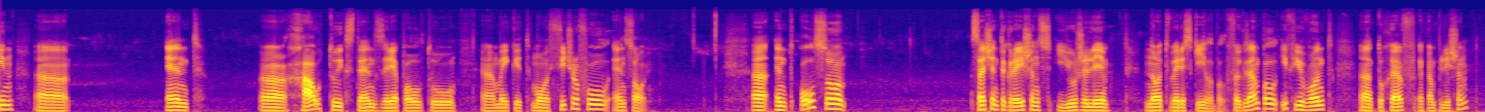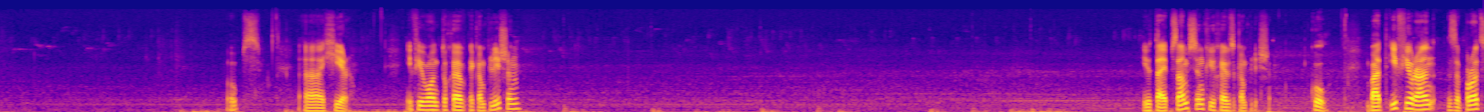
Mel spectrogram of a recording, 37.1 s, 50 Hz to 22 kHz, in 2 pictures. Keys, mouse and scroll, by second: 15.1 super+f, 17.1-18.6 typing, 21.2 ctrl+s, 22.2 ctrl+p, 22.3 ctrl+p, 22.6 ctrl+p, 22.8 ctrl+n, 23.0 ctrl+n, 23.2 ctrl+n, 23.4 ctrl+n, 24.8 Return, 26.7 (, 28.0 s, 30.2-33.9 typing, 34.1 ctrl+a, 34.3 ctrl+k, 35.2 ctrl+p, 35.6 ctrl+e.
